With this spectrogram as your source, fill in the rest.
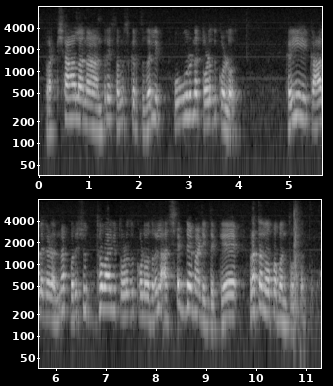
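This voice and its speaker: Speaking at a measured pace, a man with a high-set voice gives a sermon built around a story, while the recording's highs are cut off. He quotes the characters' dialogue, clarifies Sanskrit terms, and puts rhetorical questions to those listening.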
